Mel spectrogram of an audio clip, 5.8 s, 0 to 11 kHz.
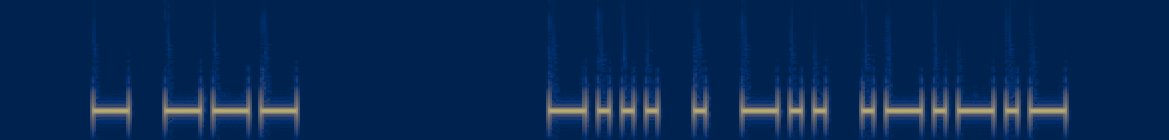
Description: Morse code, heard as a keyed tone, about 20 wpm, 700 Hz. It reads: TO BED.
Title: 3x Word-Spacing - Sentences from Top 500 Words - 20wpm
